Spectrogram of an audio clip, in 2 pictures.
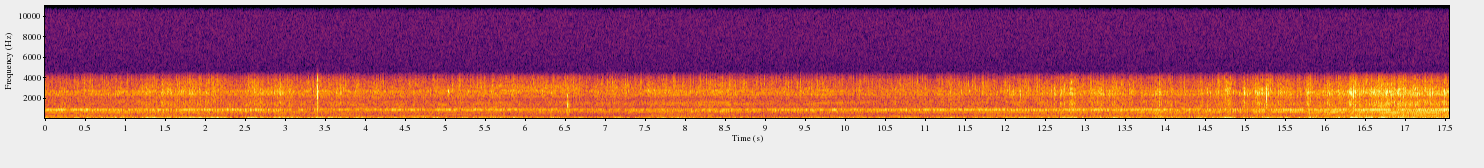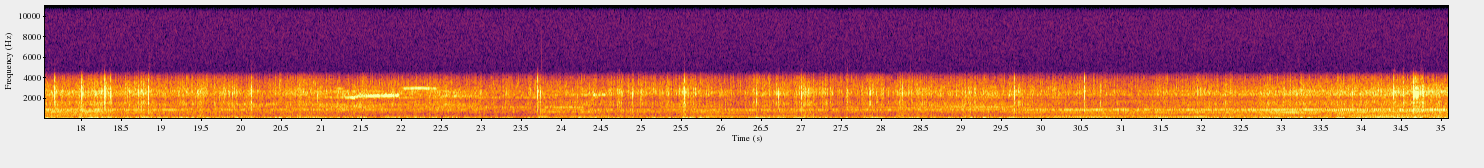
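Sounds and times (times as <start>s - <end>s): car engine accelerating and lifting: 23.2s - 35.0s.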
